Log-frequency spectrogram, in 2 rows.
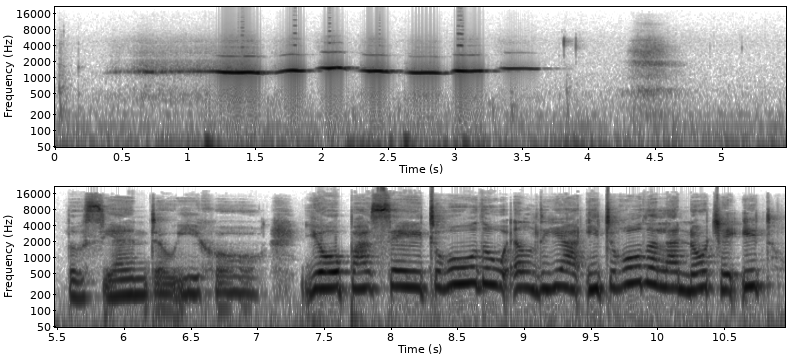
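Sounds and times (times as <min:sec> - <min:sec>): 
boy whistling a tune outside: 0:00.6 - 0:03.8
speech: 0:05.6 - 0:10.9.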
